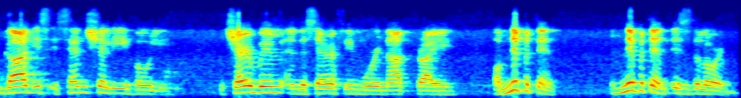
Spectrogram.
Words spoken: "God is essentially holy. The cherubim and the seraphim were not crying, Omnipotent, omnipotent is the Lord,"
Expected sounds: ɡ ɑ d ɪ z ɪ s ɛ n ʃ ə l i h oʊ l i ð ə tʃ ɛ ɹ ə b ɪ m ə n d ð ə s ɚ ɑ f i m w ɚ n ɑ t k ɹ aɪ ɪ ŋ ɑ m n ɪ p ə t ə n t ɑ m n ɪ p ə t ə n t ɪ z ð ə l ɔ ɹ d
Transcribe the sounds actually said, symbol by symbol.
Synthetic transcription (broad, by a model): ɡ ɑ d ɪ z ɪ s ɛ n ʃ ə l i h oʊ l i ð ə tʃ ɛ ɹ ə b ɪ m ə n d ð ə s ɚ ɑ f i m w ɚ n ɑ t k ɹ aɪ ɪ ŋ ɑ m n ɪ p ə t ə n t ɑ m n ɪ p ə t ə n t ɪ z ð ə l ɔ ɹ d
